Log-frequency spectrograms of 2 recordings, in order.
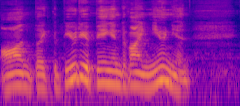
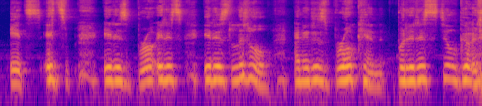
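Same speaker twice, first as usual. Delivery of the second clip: voicing the energy; 3 semitones higher, 4 dB louder than usual. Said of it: "this is the energy that says".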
